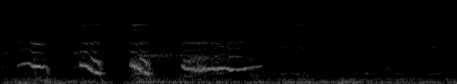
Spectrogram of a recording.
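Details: French Bulldog giving quick whimpers, three short sliding whines in fast succession followed by one longer wavering whine, then quiet room hum.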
